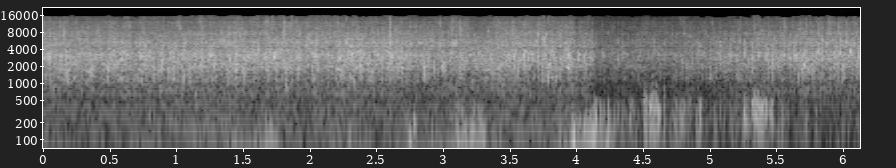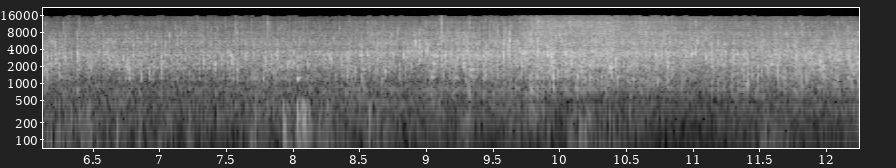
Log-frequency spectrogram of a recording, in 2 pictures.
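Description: Whole tilapia deep-frying in hot oil in a steel cowboy wok: a steady crackling sizzle that dips briefly about four seconds in.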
